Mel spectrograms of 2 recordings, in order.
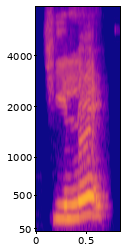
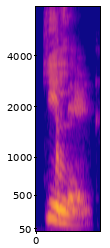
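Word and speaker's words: chelate: Chemistry, chemistry, चैल्कोजन, कैल्कोजन, चिलेट, किलेट। चिलेट ring जो पढ़ते हो, चिलेट नहीं होता, किलेट होता।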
